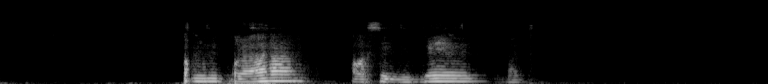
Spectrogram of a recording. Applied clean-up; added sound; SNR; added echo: neural mask model DeepFilterNet 3.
